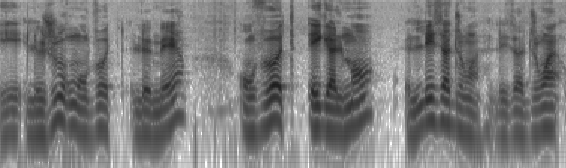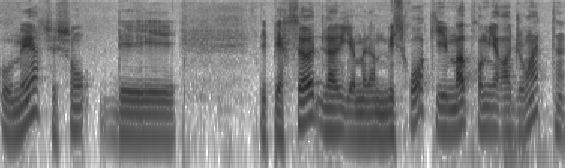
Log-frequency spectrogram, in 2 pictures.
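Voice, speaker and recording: Speaking at a very slow pace, a man keeps a fairly low pitch with ordinary pitch variation. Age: 60s. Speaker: mayor. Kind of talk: interview answering schoolchildren.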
